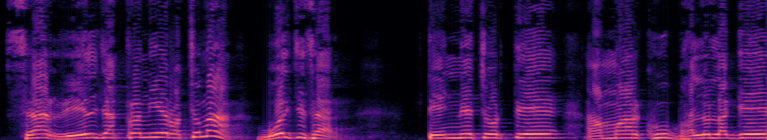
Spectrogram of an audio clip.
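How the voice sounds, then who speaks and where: A man plays an eager cartoon schoolboy with a very high voice. He is cheeky and earnest, reciting like a pupil showing off an essay in class. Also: moderate pace. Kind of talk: comic cartoon dialogue.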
